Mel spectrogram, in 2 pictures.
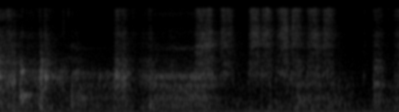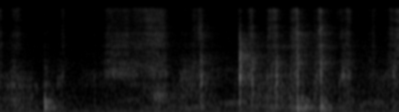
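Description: A marker squeaks and scratches on a paper plate.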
